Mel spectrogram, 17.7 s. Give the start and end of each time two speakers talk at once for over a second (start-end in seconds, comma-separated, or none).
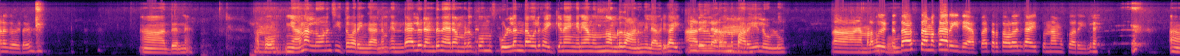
none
